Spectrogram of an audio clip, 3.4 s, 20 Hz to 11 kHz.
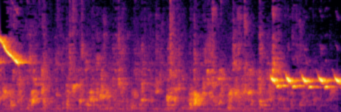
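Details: Belgian canary song for encouraging chicks, breeding season 2016: a high falling whistle opens, soft twittering follows, and the phrase ends with a quick series of high repeated notes.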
